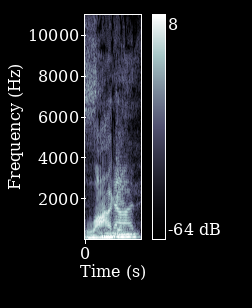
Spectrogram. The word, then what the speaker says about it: Lagan: and into the river lagan is that how I pronounce it in Belfast you're Irish Belfast is log on in Ireland Oh its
